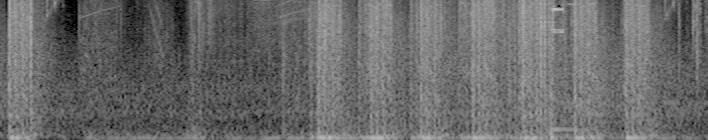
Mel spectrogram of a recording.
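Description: Rapid bursts of battle rifle gunfire in the SplitGate video game, repeated clustered volleys of sharp shots at moderate loudness with no talk over them.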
